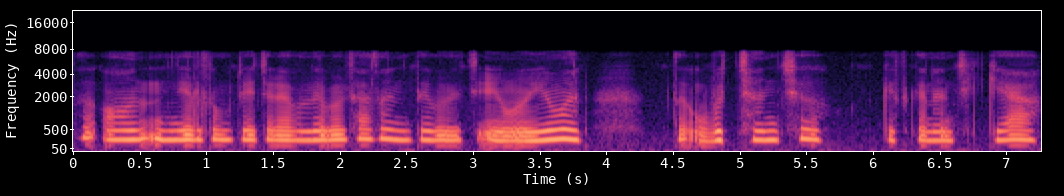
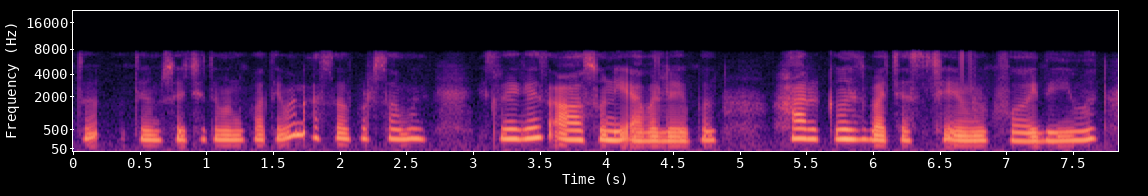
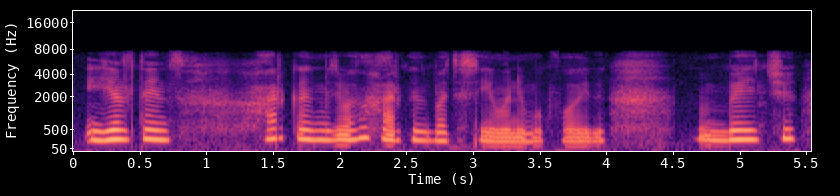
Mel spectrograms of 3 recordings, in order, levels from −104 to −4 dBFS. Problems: none marked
